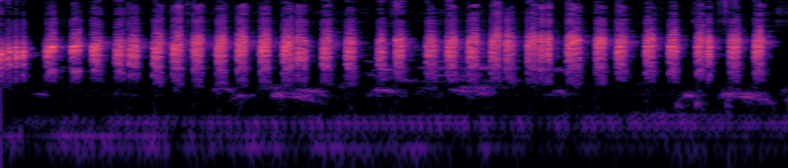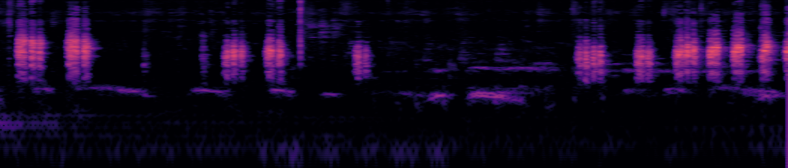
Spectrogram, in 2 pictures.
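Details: Streak-eared bulbul kept as a decoy bird, singing in the so style: rapid, harsh, buzzy notes repeated about four times a second, with a short pause midway and softer low notes between, over a steady low hum.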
